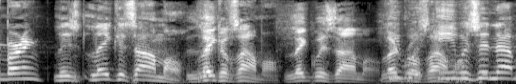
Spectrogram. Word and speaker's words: Leguizamo: How do you pronounce John it? Leguizamo.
